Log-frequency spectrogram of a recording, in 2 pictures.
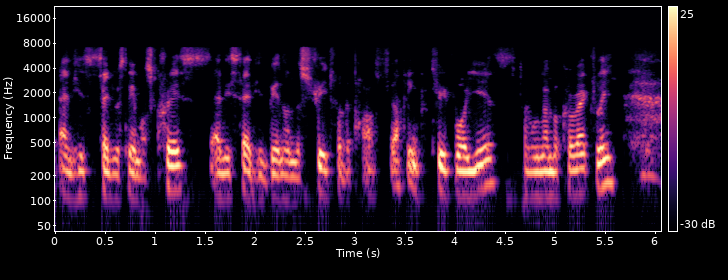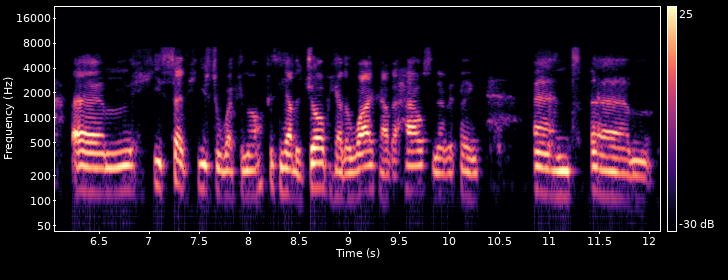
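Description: A man's voice: medium pitch, darkish tone. Middle-aged London man, guest, meandering storyteller, slightly muffled call audio. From UK and Ghana. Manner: rambling, self-correcting storyteller. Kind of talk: casual interview chat.

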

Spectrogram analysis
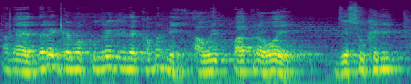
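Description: A middle-aged man playing a patient father-in-law who calmly gives advice. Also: a little high, a little fast, faint music behind, lightly acted. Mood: advising. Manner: calm, advising. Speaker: father-in-law in family drama. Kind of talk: Gujarati family drama acting. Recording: echoey room.

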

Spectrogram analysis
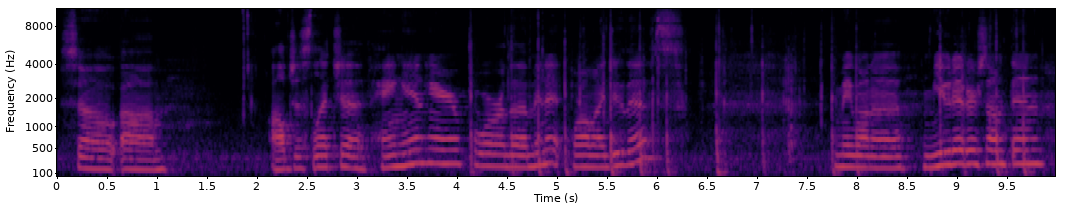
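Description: Cooking at home, a woman in her fifties who works as a health coach demonstrates a recipe in an easygoing, unhurried way, chatting while she works. She speaks in a mid-range voice into a counter-mounted phone or camera, with slight background noise.

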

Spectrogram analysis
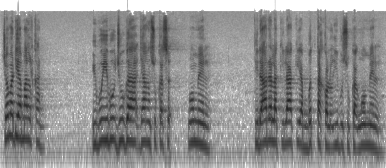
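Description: A man from Makassar giving a humorous sermon, telling animated stories with jokes and loud exclamations. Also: high voice, normal speed, long pauses. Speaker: preacher. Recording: long reverb in a hall.

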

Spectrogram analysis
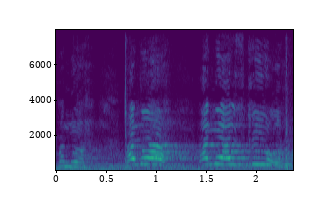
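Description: An actor playing a panicky, miserly rich man in a live stage comedy, talking in a shrill, frantic way. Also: normal speed. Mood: panicked. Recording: roomy theater stage with music.

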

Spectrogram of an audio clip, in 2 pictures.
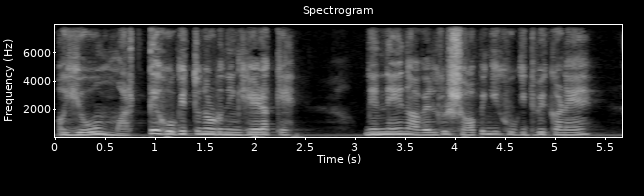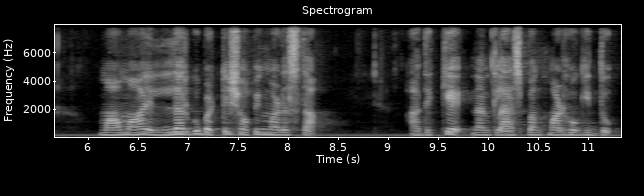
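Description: A woman's voice: fairly low pitch, fairly even intonation, normal speed, warm tone, slight background noise, lightly acted. A woman voicing a cheerful, chatty young female college student, bubbly and eager.

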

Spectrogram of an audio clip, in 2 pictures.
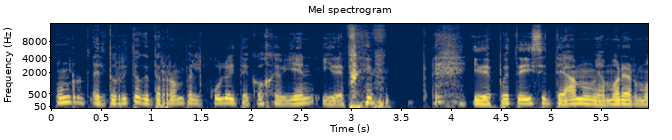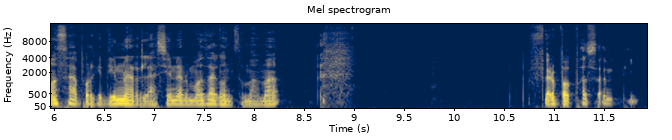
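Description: A man's voice: medium pitch, normal speed, pauses often, darkish tone, no echo. Sarcastic young Argentine streamer man. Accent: Rioplatense Spanish. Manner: rambling, sarcastic, swears often, laughs at own jokes. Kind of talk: casual chat reacting to tweets.

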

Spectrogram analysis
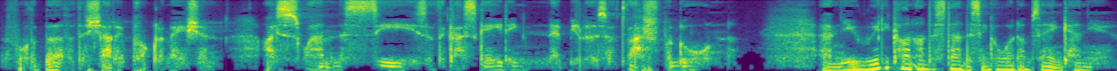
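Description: A man's voice: mid-range voice, steady tone, normal speed, creaky, sharp tone, husky, full character voice, low-quality recording. A man in his thirties playing an eccentric, curious, ancient alien time traveller, theatrical and wordy, in a close-miked ASMR roleplay. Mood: stern, boastful. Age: 30s. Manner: theatrical, wordy, self-assured. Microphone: close sensitive microphone.

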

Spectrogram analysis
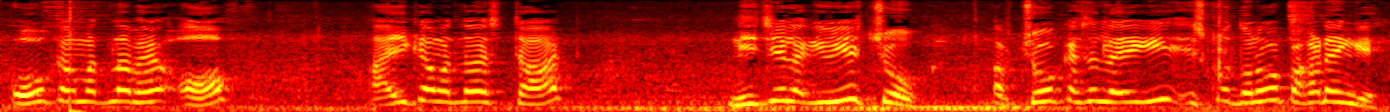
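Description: A young man with a very high voice walks viewers through a machine demonstration step by step. He was recorded outdoors, and clear background noise sits under his speech. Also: normal speed. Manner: explaining step by step, addressing viewers directly. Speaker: product demonstrator. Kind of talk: hands-on product demonstration.

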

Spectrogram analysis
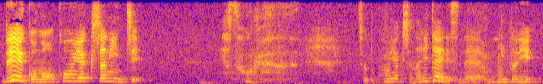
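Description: A young woman hosting a casual livestream and answering her viewers' comments. Her voice is high and anime-like, loud and clear enough to carry easily. She reacts to each comment in a bubbly, excitable way. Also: measured pace, a little hiss or hum.

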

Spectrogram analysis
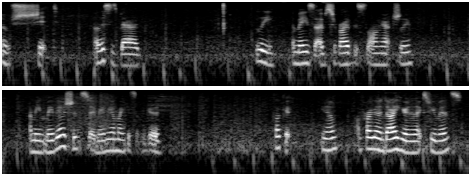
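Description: A woman's voice: mid-range voice, fairly even intonation, normal speed, creaky, pauses often, a little hiss or hum, rough recording. A young woman casually commenting on her gameplay, chatty and easily startled, swearing often. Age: young adult. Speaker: gaming channel host.

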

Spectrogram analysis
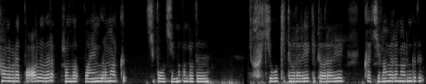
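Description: A woman's voice: high-pitched, flat delivery, measured pace, a little mellow, a little hiss or hum, rough recording. A woman voicing a timid young college girl with childlike speech and a Kanyakumari Tamil accent, nervous and stammering. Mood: anxious.

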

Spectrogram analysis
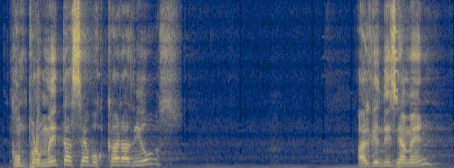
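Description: A male pastor preaching a sermon, throwing rising questions to the congregation and calling for amens. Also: high voice. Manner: preaching with call-and-response, rising emphatic questions.

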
